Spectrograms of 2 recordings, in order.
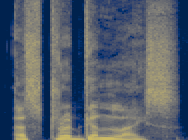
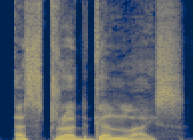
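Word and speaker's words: Ystradgynlais: The stress here is on gun. The Y at the start is a schwa sound like and cun becomes gun. Say it with me again. Ystrydgunlais.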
